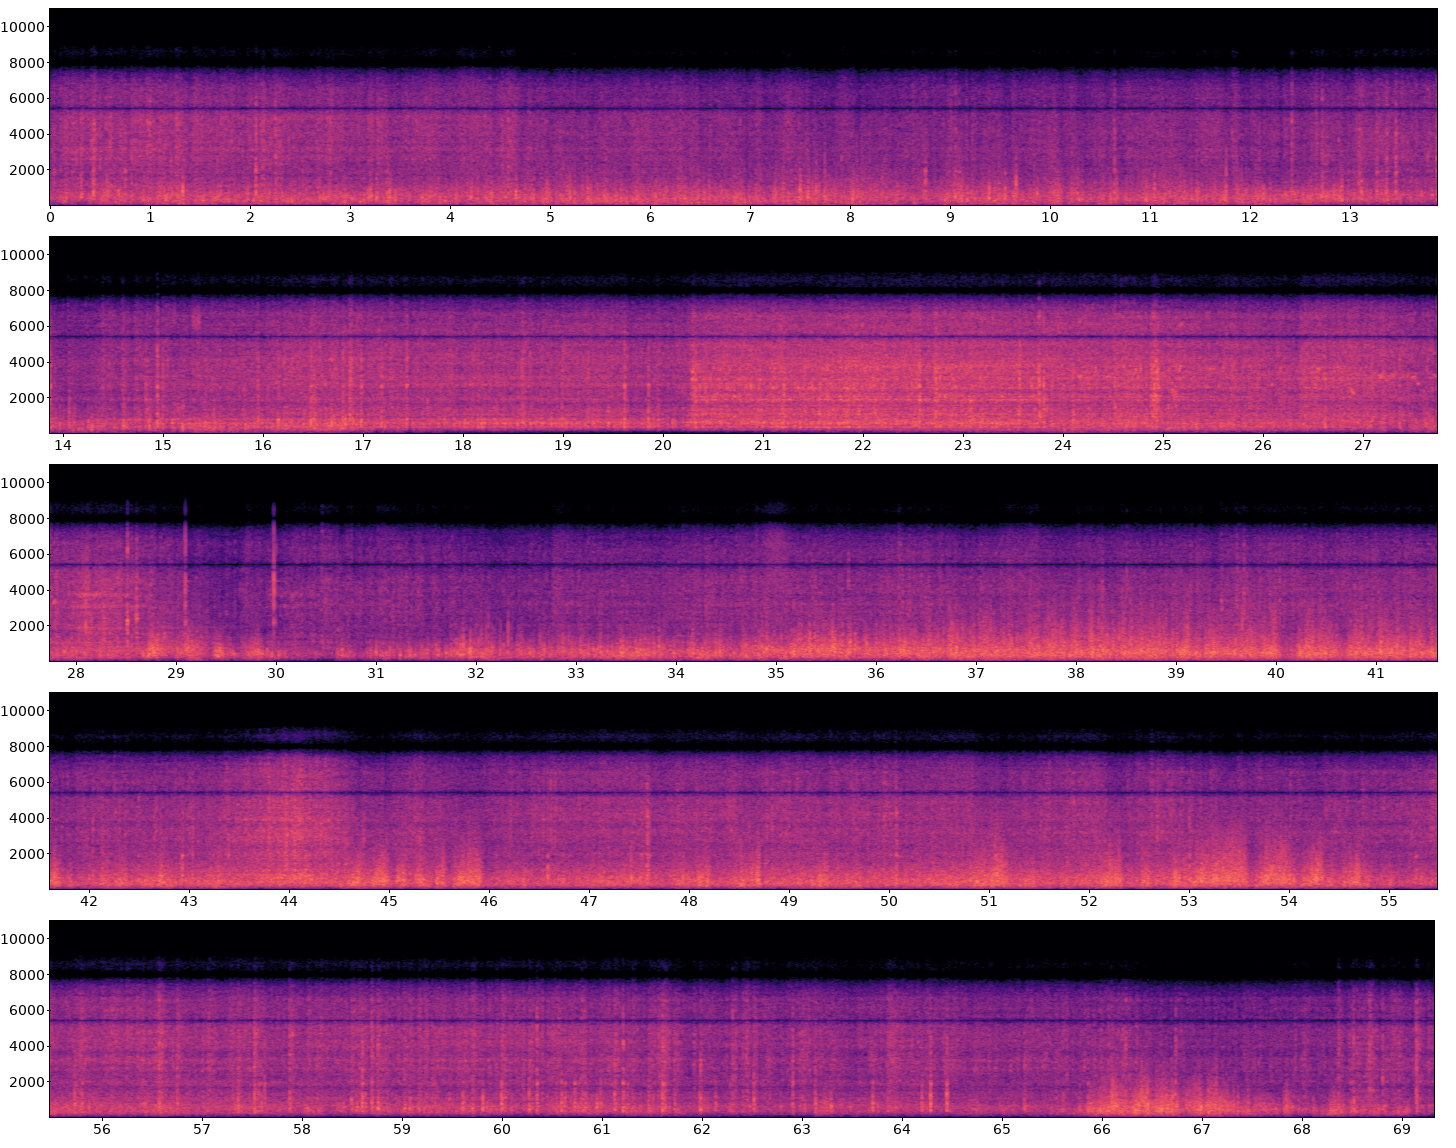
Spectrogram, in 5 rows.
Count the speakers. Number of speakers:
0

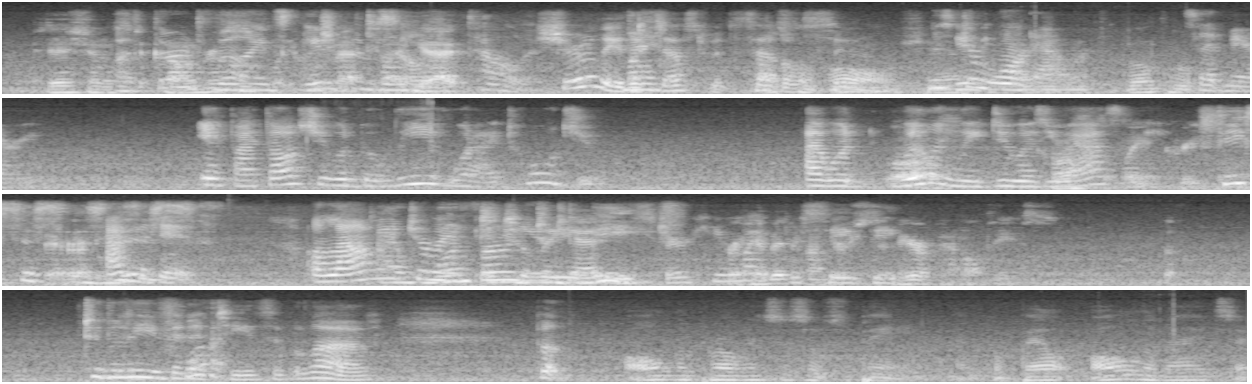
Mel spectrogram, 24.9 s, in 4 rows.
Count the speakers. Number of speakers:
6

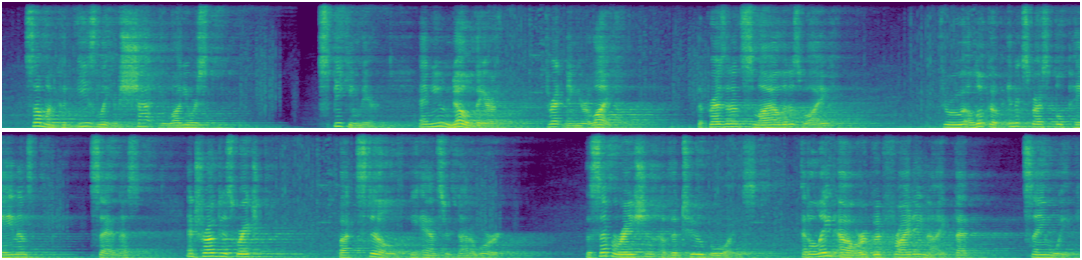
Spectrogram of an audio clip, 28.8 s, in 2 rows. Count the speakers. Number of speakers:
1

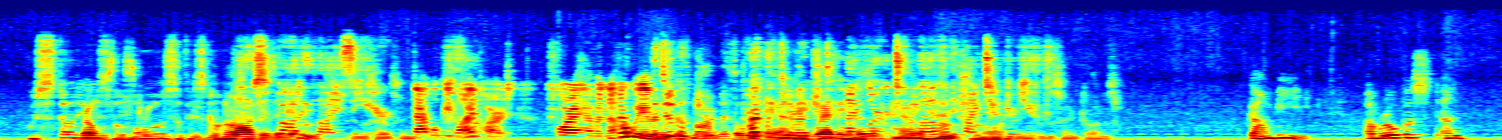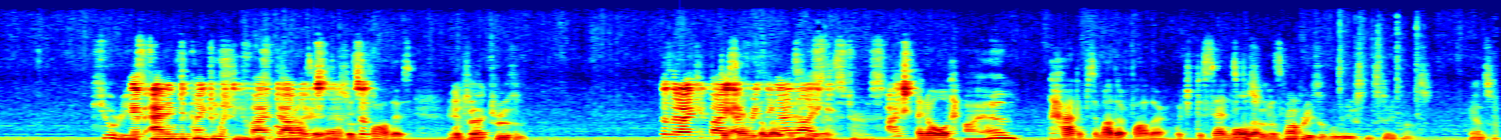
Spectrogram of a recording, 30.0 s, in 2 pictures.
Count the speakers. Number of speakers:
7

